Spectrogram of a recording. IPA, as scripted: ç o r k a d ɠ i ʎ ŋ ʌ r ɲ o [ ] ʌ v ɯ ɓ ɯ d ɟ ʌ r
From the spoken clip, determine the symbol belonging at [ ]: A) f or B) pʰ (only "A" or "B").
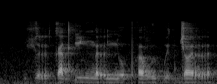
B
